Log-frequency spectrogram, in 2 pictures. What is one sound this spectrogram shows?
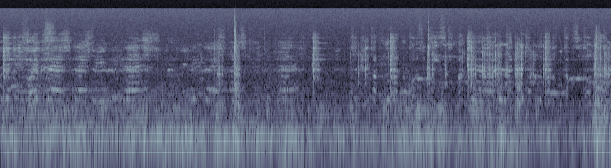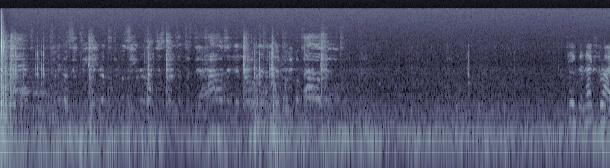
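A car engine hums steadily inside the cabin as the car drives.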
